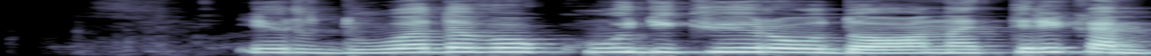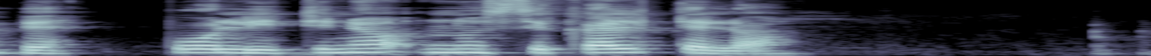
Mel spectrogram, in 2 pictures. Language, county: Lithuanian, Vilnius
